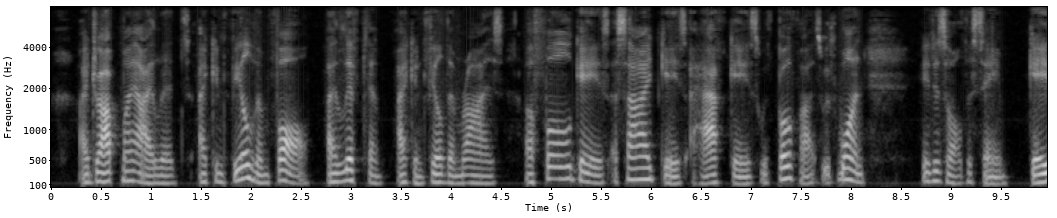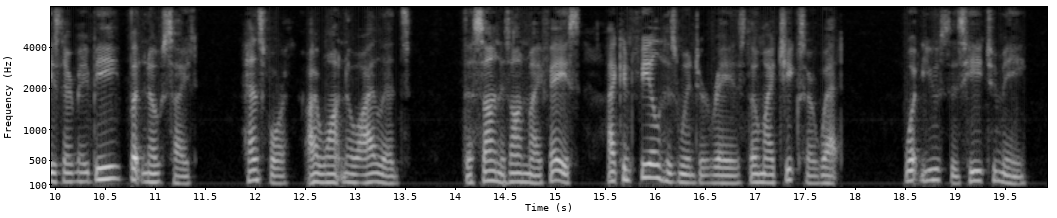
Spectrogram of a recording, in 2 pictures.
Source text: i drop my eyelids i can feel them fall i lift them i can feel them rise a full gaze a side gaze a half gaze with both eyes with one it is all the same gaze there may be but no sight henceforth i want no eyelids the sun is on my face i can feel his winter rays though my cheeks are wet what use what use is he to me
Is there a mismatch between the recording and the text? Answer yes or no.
yes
